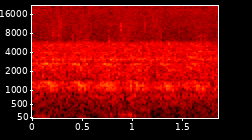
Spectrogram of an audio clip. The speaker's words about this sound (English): Can you hear the seagulls? Yeah. Yeah. Uh, wow, that was a. Pooping all over my car. I call them shite hawks.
